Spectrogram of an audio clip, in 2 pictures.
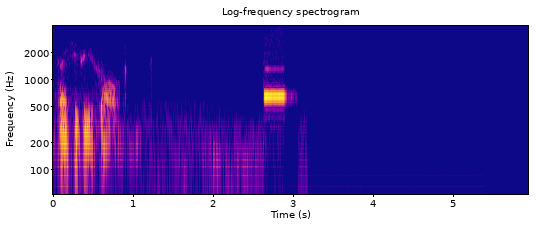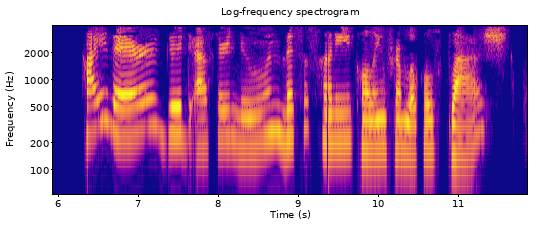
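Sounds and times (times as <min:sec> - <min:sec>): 
speech: 0:00.1 - 0:01.0, 0:06.3 - 0:11.6
voicemail recording tone electronic beep: 0:02.6 - 0:03.0.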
